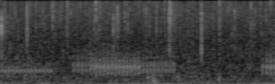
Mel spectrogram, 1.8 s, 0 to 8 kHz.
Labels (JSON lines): {"label": "biophony, croak", "recorder": "SoundTrap 500"}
